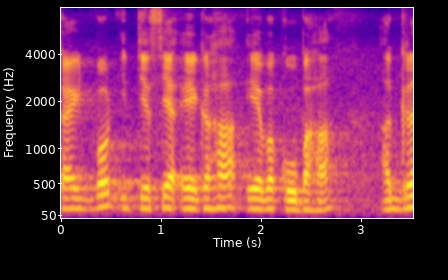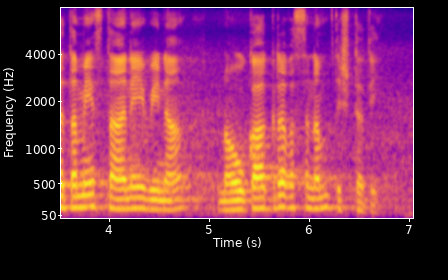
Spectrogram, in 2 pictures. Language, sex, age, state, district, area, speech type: Sanskrit, male, 18-30, Kerala, Kottayam, urban, read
